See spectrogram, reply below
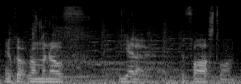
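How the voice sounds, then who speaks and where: A man's voice: medium pitch, little pitch movement, brisk. Chatty male streamer over game music. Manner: rambling, chatty, answers chat with laughs. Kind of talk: casual live-stream chat.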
